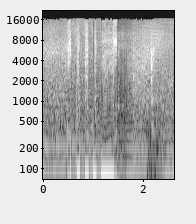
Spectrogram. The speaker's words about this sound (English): No way, when I touch it on my penis, you can almost hear a radio. Oh, it's the zip on my jeans.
